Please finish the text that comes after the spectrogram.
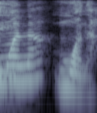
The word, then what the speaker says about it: Mwana: Est-ce que j'ai bien prononcé ton nom? C'est Moana. Moana, c'est ça.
